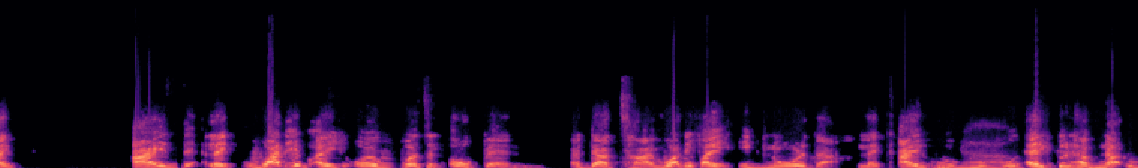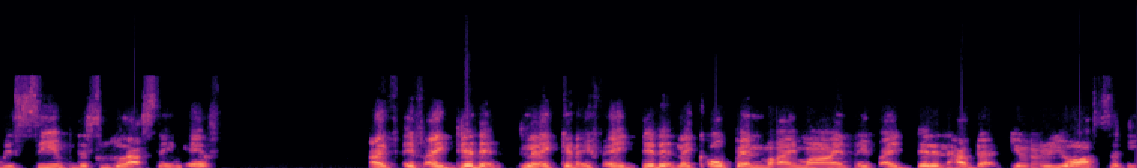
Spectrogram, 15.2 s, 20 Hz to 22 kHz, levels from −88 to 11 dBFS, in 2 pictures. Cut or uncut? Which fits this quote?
uncut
